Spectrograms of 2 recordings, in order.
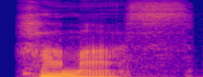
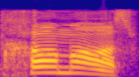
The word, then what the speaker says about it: Hamas: Associated Press, CNN, many How do you say the name of this Palestinian Sunni Islamic organization militant group in Arabic it is pronounced as Hamas? Oh, look. He said Kamas. Wow, look at that. Oh my god. Didn't say Hamas.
